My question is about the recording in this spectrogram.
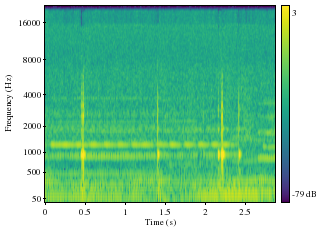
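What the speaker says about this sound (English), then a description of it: "Something's ticking." Sparse, faint clicks tick irregularly in a quiet room, a few separated taps over steady low hum, standing in for a bomb timer on an armed atomic mine.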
